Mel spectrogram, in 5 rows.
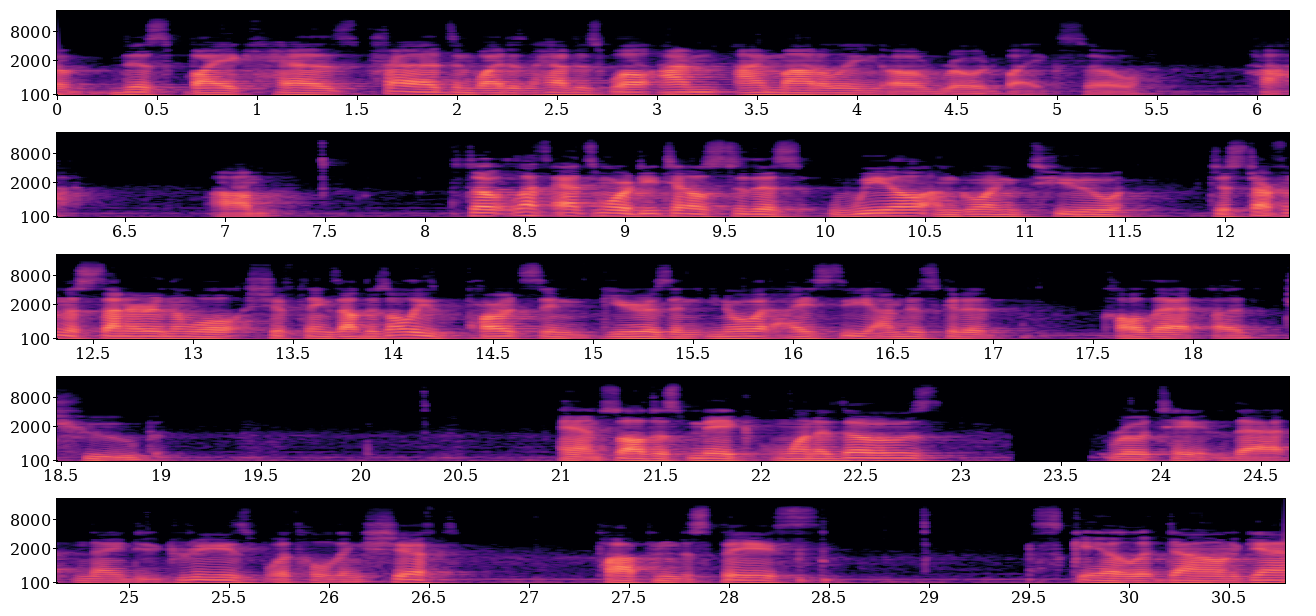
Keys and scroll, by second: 3.1 1, 11.3 1, 15.2 1, 15.7 1, 20.9 e, 23.7 r, 25.5 e, 28.5 t, 30.4 e.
